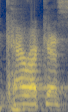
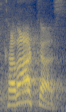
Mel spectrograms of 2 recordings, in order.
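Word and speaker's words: Caracas: In Caracus, he calls it caracus. It's like it's karacas, dude.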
